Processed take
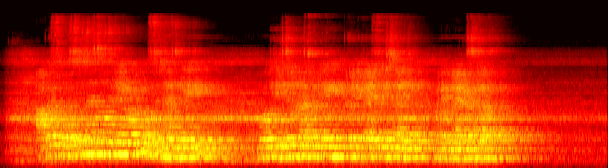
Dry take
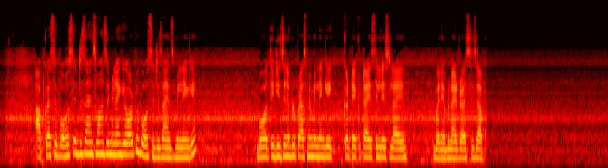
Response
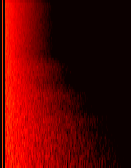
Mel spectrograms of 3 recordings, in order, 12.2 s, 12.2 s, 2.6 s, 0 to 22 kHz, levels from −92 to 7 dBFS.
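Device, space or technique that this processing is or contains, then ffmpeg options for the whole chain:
cave: -filter_complex "[0:a]aecho=1:1:351:0.282[s0];[1:a]atrim=start_sample=2205[s1];[s0][s1]afir=irnorm=-1:irlink=0,volume=1.41"

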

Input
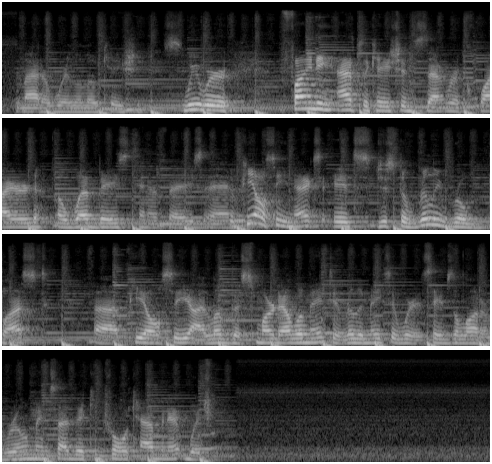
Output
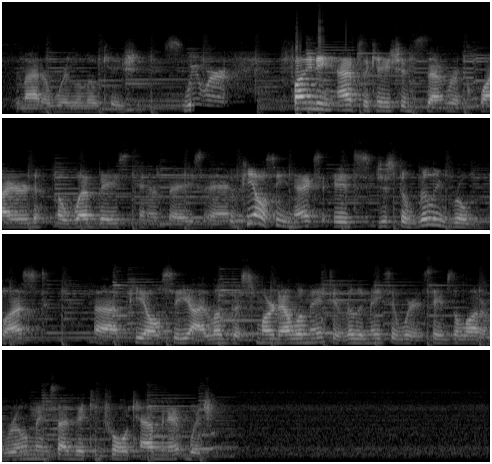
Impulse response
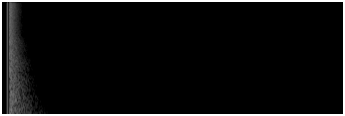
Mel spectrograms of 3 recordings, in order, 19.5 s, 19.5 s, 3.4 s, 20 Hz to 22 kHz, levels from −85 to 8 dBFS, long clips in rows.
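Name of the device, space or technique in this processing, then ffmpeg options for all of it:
megaphone: -filter_complex "[0:a]asettb=1/sr,asplit=3[s0][s1][s2];[s0]atrim=end=1.884[s3];[s1]atrim=start=1.88:end=2.55,asetpts=PTS-STARTPTS,afade=t=in:d=0.004:c=qsin,afade=t=out:st=0.666:d=0.004:c=qsin,highpass=f=810:w=0.5412,highpass=f=810:w=1.3066[s4];[s2]atrim=start=2.546[s5];[s3][s4]acrossfade=d=0.004:c1=hsin:c2=qsin[s6];[s6][s5]acrossfade=d=0.004:c1=qsin:c2=hsin,highpass=550,lowpass=3900,equalizer=f=2700:t=o:w=0.29:g=11,asoftclip=type=hard:threshold=0.398,asplit=2[s7][s8];[s8]adelay=34,volume=0.224[s9];[s7][s9]amix=inputs=2:normalize=0,volume=0.376"

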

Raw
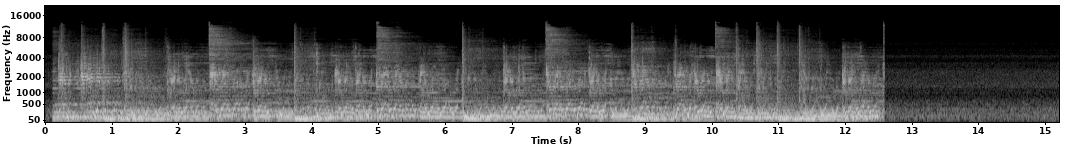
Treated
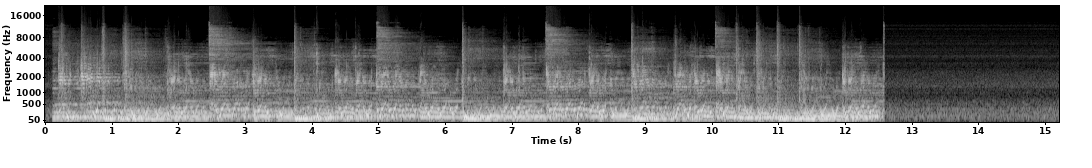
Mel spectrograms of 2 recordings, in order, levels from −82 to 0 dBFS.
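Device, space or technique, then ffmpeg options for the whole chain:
exciter from parts: -filter_complex "[0:a]asplit=2[s0][s1];[s1]highpass=f=2500:w=0.5412,highpass=f=2500:w=1.3066,asoftclip=type=tanh:threshold=0.02,volume=0.531[s2];[s0][s2]amix=inputs=2:normalize=0,volume=2"

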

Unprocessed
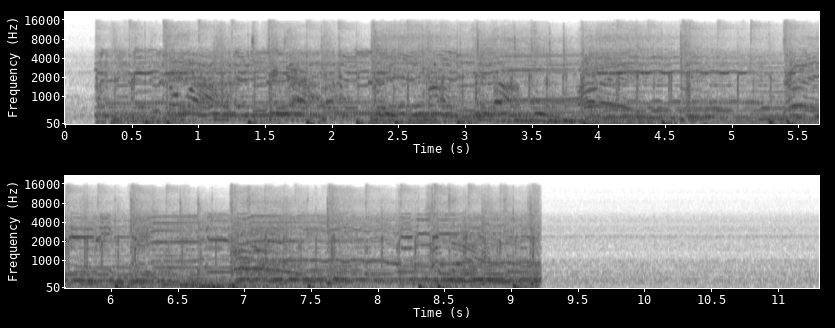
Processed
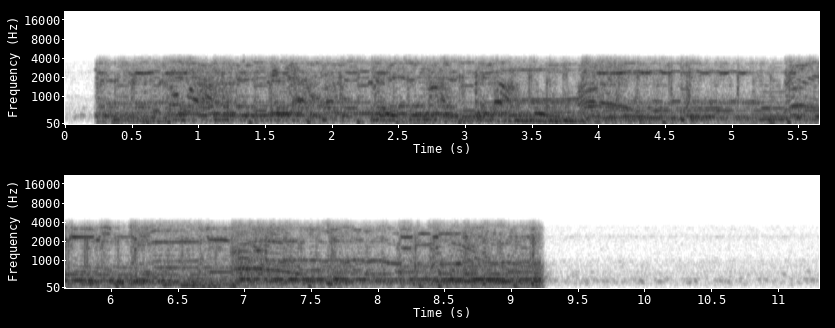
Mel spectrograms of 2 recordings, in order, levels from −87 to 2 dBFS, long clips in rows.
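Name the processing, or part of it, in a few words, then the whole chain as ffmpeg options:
mobile call with aggressive noise cancelling: -af "highpass=110,afftdn=nr=18:nf=-33,volume=2" -ar 8000 -c:a libopencore_amrnb -b:a 10200

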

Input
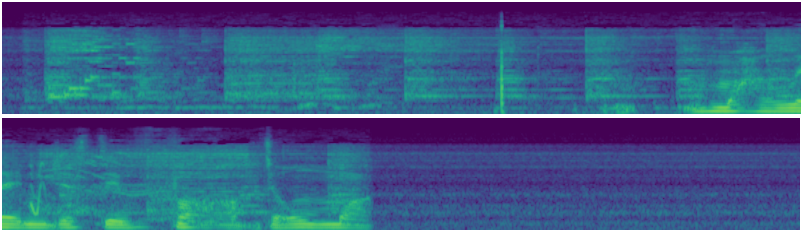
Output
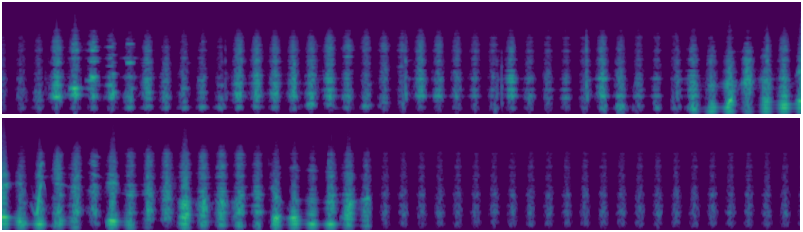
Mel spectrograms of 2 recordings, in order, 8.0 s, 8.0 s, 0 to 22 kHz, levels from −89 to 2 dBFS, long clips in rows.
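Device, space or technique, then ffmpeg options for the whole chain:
helicopter radio: -af "highpass=300,lowpass=2600,aeval=exprs='val(0)*pow(10,-38*(0.5-0.5*cos(2*PI*11*n/s))/20)':c=same,asoftclip=type=hard:threshold=0.0841,volume=0.794"

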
